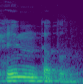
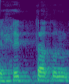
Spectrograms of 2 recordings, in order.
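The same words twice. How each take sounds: First: Sung, حنتتن with a held "n" before the t; sung, "hinnn-tatun", the nasal lingered on; inserted nasal hum. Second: Said in the usual way. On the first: Shown as a demonstration. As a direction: add a humming n in the middle of حنتتن. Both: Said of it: "بیچ میں ایک غنہ ڈال دیا".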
